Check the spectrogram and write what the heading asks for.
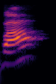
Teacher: So vakar, when we say va, we have to use dantya, teeth, and osth, your lips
